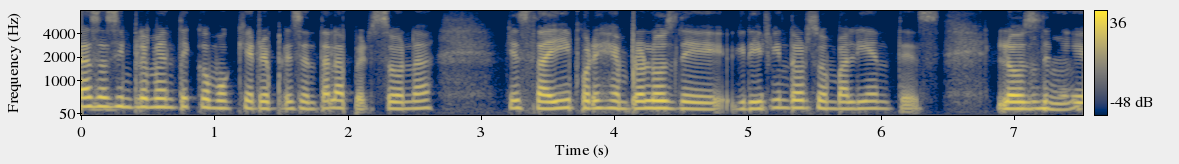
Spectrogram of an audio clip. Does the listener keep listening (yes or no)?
yes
